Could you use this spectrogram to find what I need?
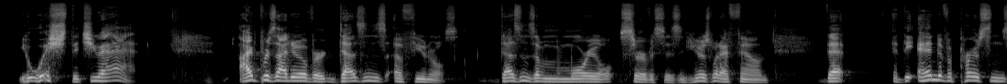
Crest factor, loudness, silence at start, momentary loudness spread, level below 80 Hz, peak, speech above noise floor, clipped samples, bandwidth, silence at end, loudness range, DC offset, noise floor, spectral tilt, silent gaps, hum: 24 dB; -27 LUFS; 0.2 s; 19 LU; -76 dBFS; -4 dBFS; 26 dB; under 0.1%; 19 kHz; 0 s; 4 LU; under 0.1%; -53 dBFS; -4 dB/octave; none; none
